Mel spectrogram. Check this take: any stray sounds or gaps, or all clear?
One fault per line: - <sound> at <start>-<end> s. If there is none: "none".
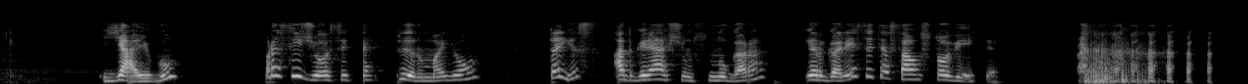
- dropout at 3.5-3.6 s
- laugh at 10.8-12.1 s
